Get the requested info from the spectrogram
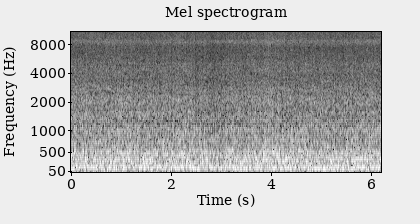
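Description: Steady drone of road and engine noise inside a moving car's cabin, with a low hum that holds even throughout.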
